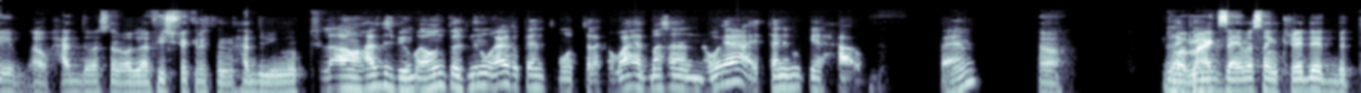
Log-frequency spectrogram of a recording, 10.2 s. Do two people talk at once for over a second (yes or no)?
no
